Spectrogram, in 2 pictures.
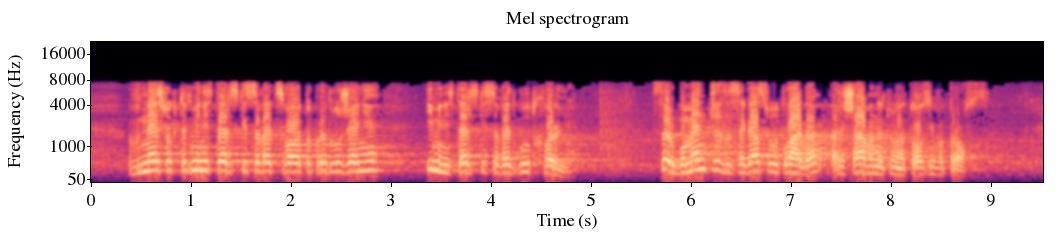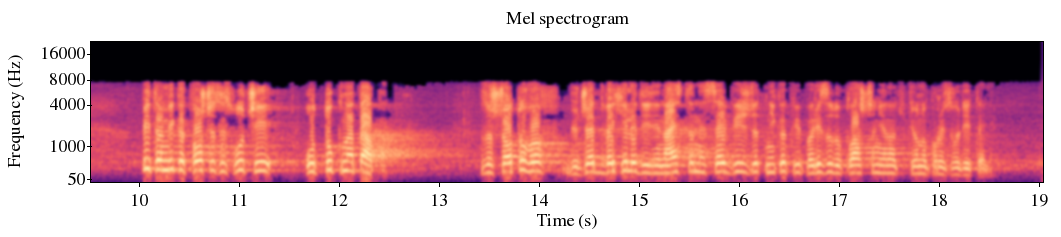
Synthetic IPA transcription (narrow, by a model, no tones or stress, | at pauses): vnɛsoxt̪ɛfminist̪ɛɾskisɐvɛt̪svɔɛt̪opɾɛd̪lˠoʒɛniɛ | iminist̪ɛɾskisɐvɛd̪̚ɡoːt̪xvɤɾlʲḭ | sɐɾɡʊmɛnt̪̚t͡ʃɛzɐsɛɡasɛot̪lˠaɡəɾɛʃavɐnɛt̪onɐt̪ɔzivɐpɾɔ̰s | pit̪əmvikɐkvɔʃt̪ɛsɛslˠut͡ʃiot̪ːuknɐt̪at̪ək | zɐʃt̪ɔt̪ovəfbjud͡ʒɛd̪̚d̪vɛxilʲəd̪iːd̪inajst̪ənɛsɛviʒd̪ət̪nikəkvipɐɾizɐd̪oplˠaʃt̪ɐniɛnɐt̪t̪ʲunopɾoizvod̪it̪ɛ̰lʲḭ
